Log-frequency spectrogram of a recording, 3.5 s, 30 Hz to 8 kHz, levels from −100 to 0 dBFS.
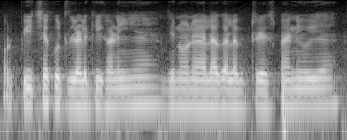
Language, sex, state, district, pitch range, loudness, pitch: Hindi, male, Uttar Pradesh, Shamli, 110-120 Hz, -18 LUFS, 115 Hz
